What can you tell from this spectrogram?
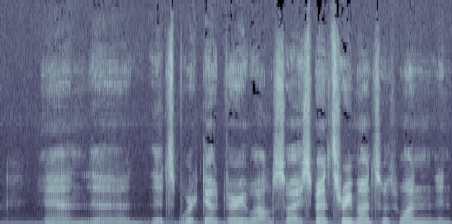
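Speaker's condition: Parkinson's disease; suspected about a year ago, confirmed after MRI nine months ago; on medication, Rock Steady Parkinson's boxing group

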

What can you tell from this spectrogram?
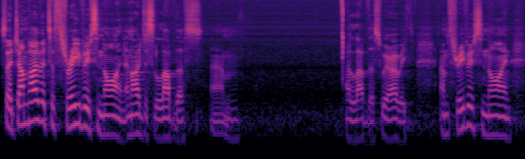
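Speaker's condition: No condition

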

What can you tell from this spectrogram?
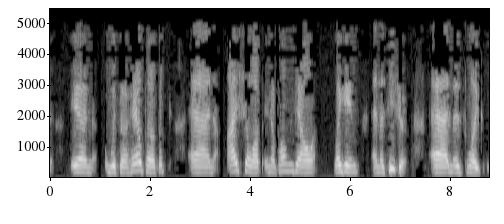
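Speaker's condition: Cerebral palsy; foot surgery

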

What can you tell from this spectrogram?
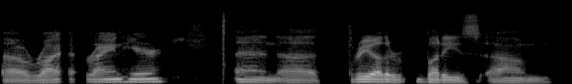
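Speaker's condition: No condition

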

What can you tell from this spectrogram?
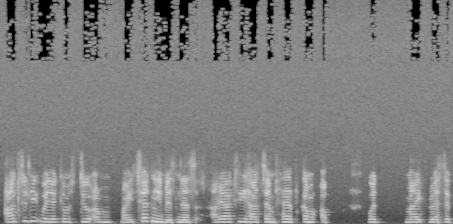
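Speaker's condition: Down syndrome

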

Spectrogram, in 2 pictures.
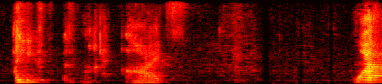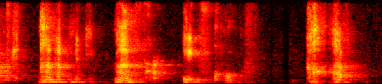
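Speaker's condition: Spasmodic dysphonia; trouble speaking during talk

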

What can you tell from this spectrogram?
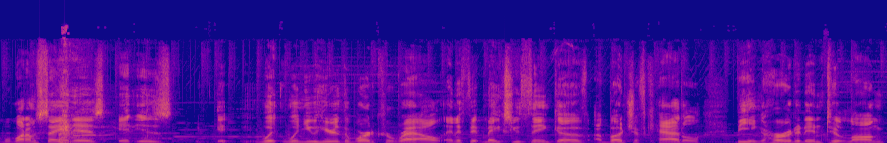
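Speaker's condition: No condition

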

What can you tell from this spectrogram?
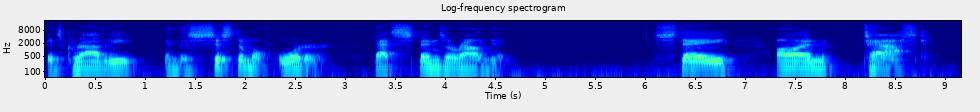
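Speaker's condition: No condition

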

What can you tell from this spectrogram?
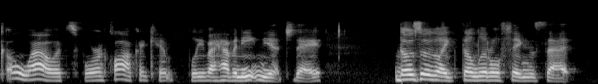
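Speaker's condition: No condition

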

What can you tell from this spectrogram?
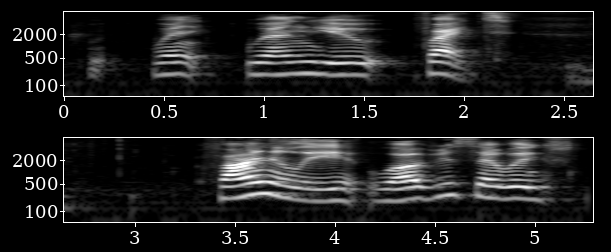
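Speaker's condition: Down syndrome; open heart surgery at four months

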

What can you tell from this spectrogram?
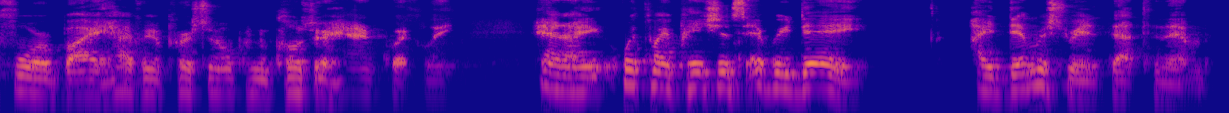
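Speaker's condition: Primary lateral sclerosis, mild; mild dysarthria, afternoon voice fatigue for 3-4 years, voice worsening, starting difficulty swallowing liquids

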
